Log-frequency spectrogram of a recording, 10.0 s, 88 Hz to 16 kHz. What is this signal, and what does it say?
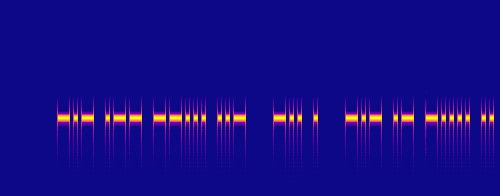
Morse code, heard as a keyed tone, about 15 wpm, 700 Hz. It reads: KW7U DE KA6I
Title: USA Callsign DE Callsign - 4 Characters - 15wpm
